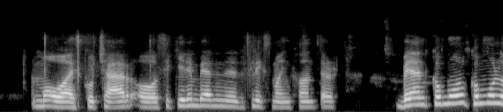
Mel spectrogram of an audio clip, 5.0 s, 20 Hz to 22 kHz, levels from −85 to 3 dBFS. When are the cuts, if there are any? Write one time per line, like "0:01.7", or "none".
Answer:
none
